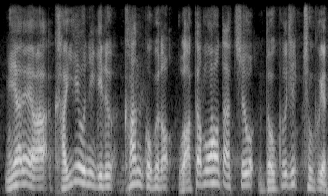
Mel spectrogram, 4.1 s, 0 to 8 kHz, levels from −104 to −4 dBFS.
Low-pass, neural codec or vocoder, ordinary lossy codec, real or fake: 7.2 kHz; codec, 24 kHz, 1.5 kbps, HILCodec; Opus, 64 kbps; fake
